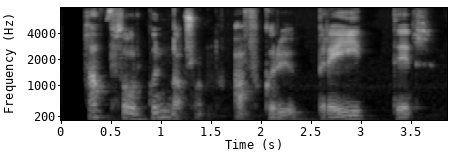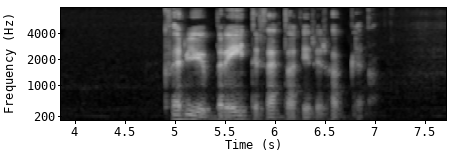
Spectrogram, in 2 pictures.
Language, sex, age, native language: Icelandic, male, 20-29, Icelandic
